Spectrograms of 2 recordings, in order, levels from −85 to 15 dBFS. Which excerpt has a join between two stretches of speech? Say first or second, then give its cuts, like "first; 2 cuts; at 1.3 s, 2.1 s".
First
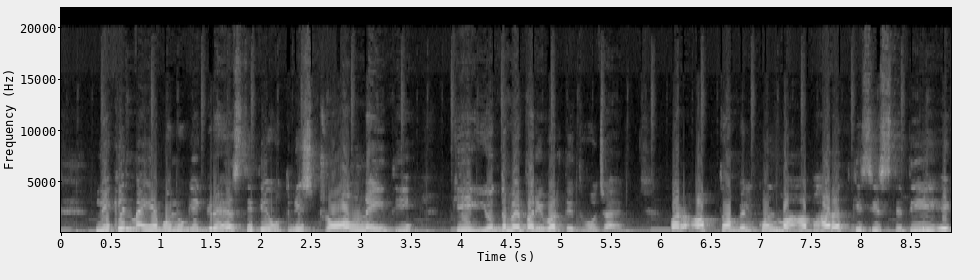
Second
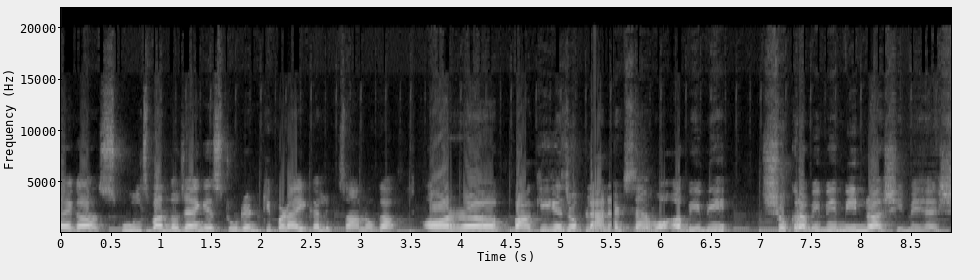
second; 1 cut; at 3.5 s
